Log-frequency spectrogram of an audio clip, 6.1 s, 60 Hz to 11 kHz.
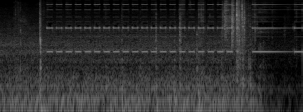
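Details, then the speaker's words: Land Rover Discovery 3 / LR3 electronic park brake, long non-working, switch flicked up: steady pulsing warning tone near one kilohertz over low rumble keeps sounding; park brake fault warning. "So you just want to flick it up, you can hear it making. That's what happens when it doesn't work."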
